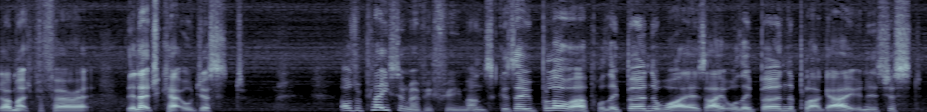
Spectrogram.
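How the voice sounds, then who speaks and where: A man's voice: lowish voice, a little mellow. A man chatting casually about his day while parked in his truck cab, rambling with fillers and restarts. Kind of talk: casual vlog chat.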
